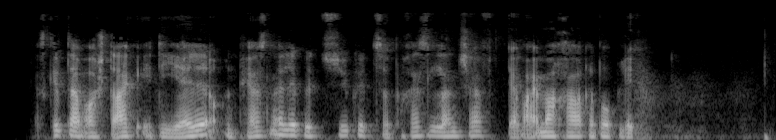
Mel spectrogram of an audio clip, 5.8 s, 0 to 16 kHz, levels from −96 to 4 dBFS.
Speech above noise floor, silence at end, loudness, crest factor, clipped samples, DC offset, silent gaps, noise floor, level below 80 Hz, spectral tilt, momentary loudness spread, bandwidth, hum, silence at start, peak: 35 dB; 0.05 s; -30 LUFS; 22 dB; under 0.1%; under 0.1%; none; -65 dBFS; -50 dBFS; -7.5 dB/octave; 10 LU; 11.5 kHz; none; 0.4 s; -8 dBFS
